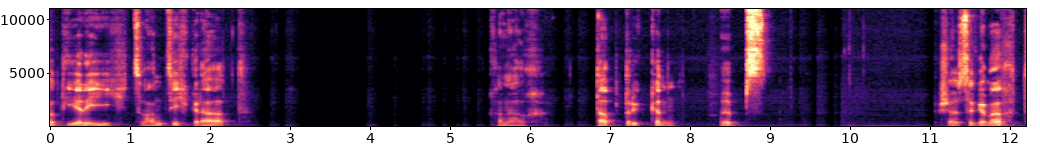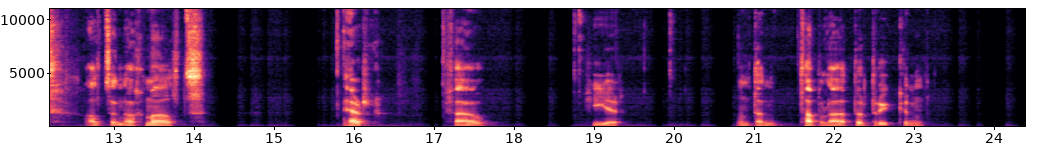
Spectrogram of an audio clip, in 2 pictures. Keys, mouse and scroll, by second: 9.8 click, 11.0 ctrl+z, 15.6 ctrl+z, 15.6 click, 18.6 click, 19.8 click, 21.4 Tab.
